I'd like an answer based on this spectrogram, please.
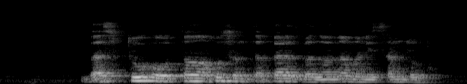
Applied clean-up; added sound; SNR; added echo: none; none; none; reverberation time 0.6 s.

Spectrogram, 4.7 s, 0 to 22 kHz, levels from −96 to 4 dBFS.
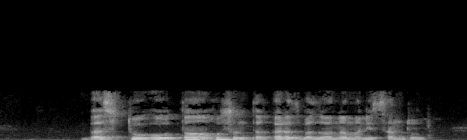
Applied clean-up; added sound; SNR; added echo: none; none; none; none.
